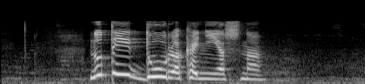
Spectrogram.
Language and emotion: Russian, angry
